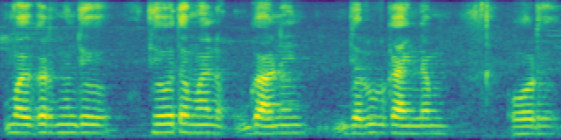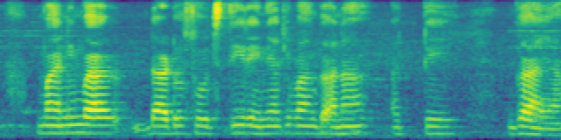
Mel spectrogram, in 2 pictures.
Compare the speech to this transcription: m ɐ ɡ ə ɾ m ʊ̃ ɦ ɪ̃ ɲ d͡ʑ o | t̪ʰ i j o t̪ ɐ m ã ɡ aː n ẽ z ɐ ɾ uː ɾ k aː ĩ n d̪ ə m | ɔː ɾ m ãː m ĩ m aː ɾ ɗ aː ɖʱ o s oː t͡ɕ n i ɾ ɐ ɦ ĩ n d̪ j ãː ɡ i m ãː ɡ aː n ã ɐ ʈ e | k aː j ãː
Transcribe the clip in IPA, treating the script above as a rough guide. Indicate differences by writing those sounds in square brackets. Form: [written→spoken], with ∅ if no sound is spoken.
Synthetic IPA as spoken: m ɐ ɡ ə ɾ m ʊ̃ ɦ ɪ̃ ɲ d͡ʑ o | t̪ʰ i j o t̪ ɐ m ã ɡ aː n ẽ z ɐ ɾ uː ɾ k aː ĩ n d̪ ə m | ɔː ɾ m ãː [m→n] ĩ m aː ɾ ɗ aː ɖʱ o s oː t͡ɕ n i ɾ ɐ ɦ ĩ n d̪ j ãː [ɡ→k] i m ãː ɡ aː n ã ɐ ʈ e | [k→ɡ] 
